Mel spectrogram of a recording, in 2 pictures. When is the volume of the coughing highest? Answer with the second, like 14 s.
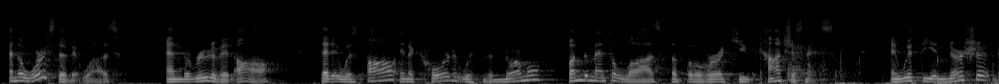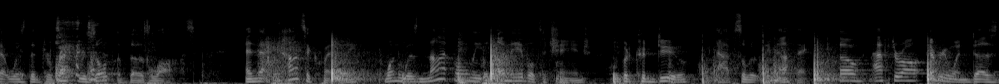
11 s.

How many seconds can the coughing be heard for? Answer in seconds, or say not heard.
2 s.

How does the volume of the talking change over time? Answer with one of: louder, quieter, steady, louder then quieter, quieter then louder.
steady.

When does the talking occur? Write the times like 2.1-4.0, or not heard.
0.1-19.9.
